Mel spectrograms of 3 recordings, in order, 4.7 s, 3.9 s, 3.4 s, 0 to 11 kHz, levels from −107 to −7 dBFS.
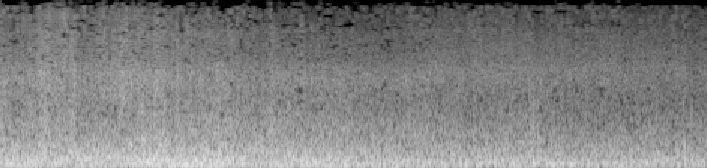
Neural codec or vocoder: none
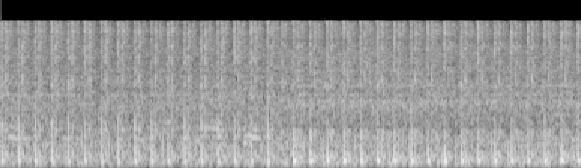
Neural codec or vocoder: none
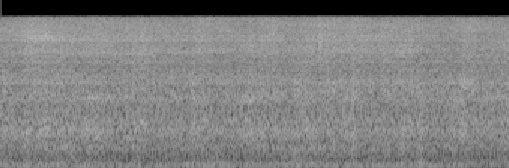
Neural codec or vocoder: autoencoder, DAC-VAE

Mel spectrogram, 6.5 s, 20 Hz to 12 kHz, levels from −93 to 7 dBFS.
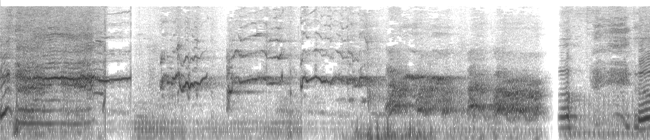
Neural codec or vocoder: none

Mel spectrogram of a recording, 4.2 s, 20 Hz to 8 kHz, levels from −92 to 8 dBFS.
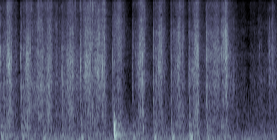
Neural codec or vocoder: none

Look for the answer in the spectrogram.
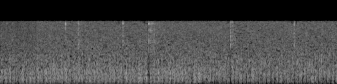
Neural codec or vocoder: none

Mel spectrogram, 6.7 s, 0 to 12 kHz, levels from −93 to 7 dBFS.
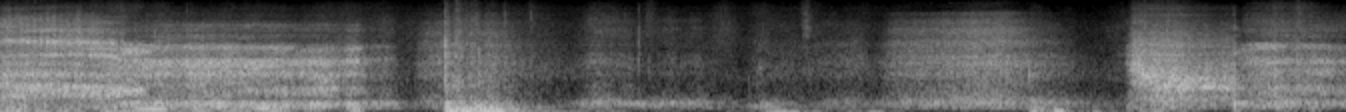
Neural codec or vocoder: none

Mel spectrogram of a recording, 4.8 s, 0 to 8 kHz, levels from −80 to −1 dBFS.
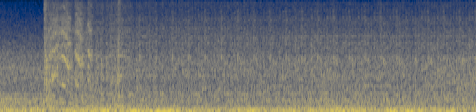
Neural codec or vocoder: none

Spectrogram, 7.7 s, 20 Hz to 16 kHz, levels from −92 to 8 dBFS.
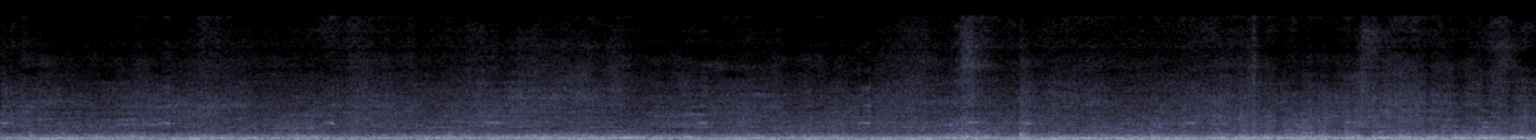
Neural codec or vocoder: autoencoder, DAC-VAE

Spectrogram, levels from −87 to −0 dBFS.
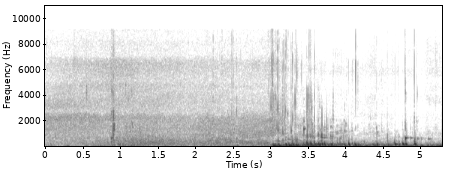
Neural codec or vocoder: none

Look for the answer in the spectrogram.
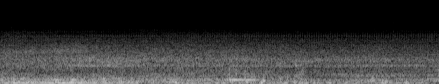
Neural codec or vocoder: none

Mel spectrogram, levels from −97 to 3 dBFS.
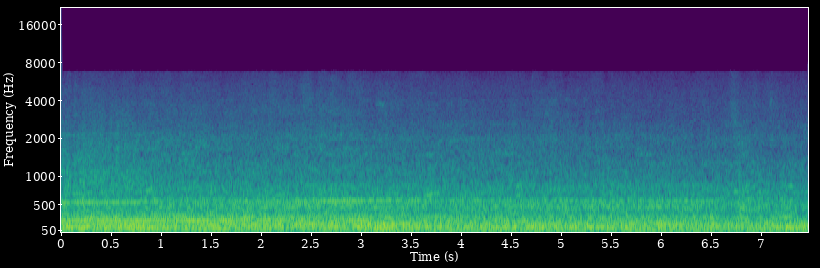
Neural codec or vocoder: autoencoder, DAC-VAE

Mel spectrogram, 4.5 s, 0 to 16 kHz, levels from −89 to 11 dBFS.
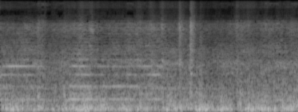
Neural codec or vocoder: autoencoder, DAC-VAE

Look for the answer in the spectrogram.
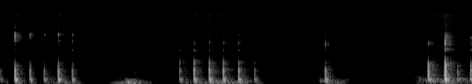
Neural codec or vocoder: autoencoder, DAC-VAE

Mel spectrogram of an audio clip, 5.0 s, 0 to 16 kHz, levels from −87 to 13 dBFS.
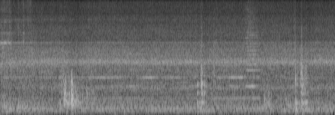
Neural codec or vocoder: none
